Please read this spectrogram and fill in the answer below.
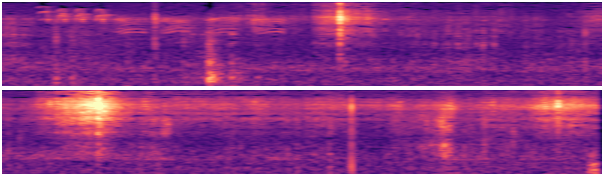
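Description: Scattered footsteps crunching in snow, with one louder, longer crunch about halfway through.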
